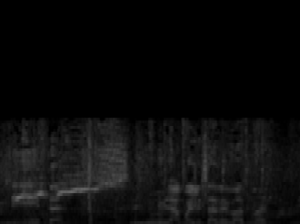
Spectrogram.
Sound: Silbidos

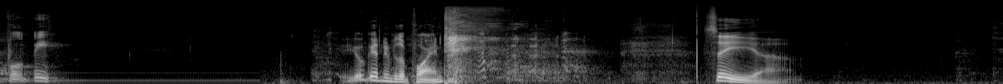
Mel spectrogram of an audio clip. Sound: few laugh

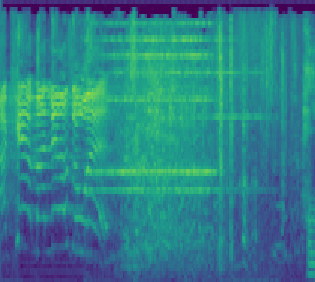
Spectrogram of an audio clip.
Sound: ring

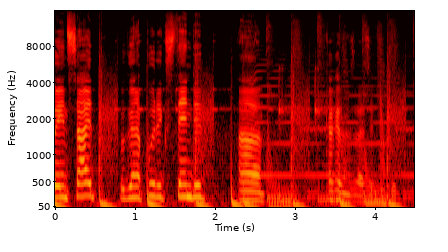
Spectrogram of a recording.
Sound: speaks in Russian

